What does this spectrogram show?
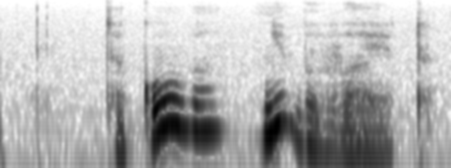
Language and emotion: Russian, sad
